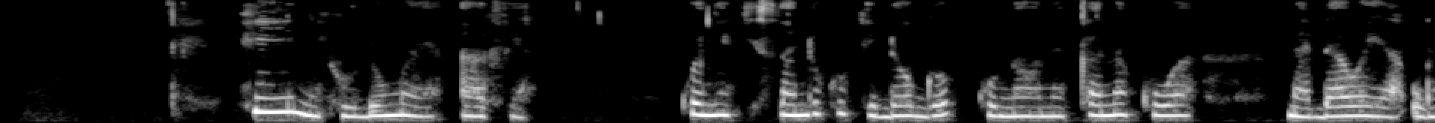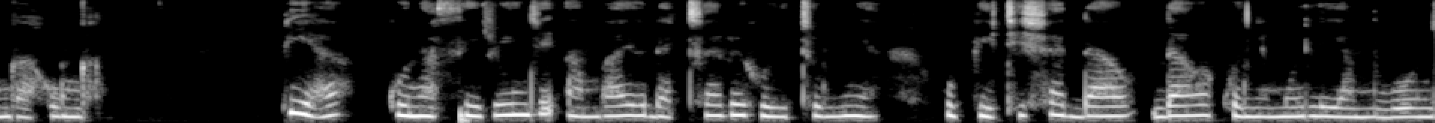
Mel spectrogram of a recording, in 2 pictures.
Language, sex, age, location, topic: Swahili, female, 18-24, Nakuru, health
